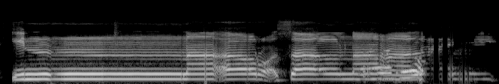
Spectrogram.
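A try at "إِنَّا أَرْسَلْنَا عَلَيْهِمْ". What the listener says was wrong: inna itu panjang banget tuh Bu, sampai 4-5 harkat ya. Inna, jangan nggak dipanjang sama sekali malah sama Ibu.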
